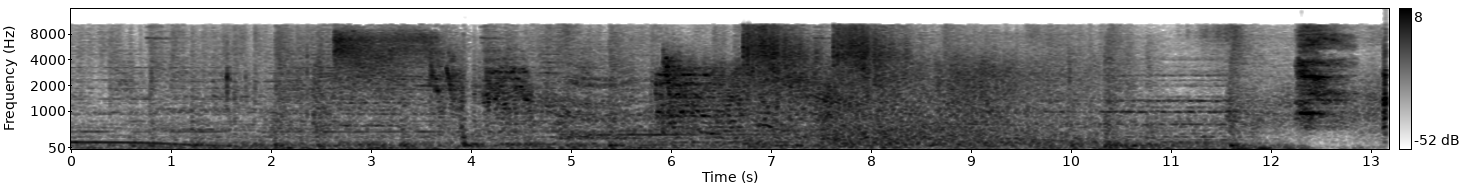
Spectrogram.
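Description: Cannon fire in an animated film sequel: heavy booms and crashing blasts, loud and sustained, with rumbling debris over several seconds.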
